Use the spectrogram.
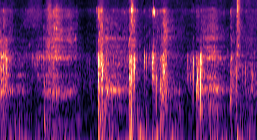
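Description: Steady footsteps crunch up a hiking trail, about one step per second, with faint outdoor background and no talking.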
